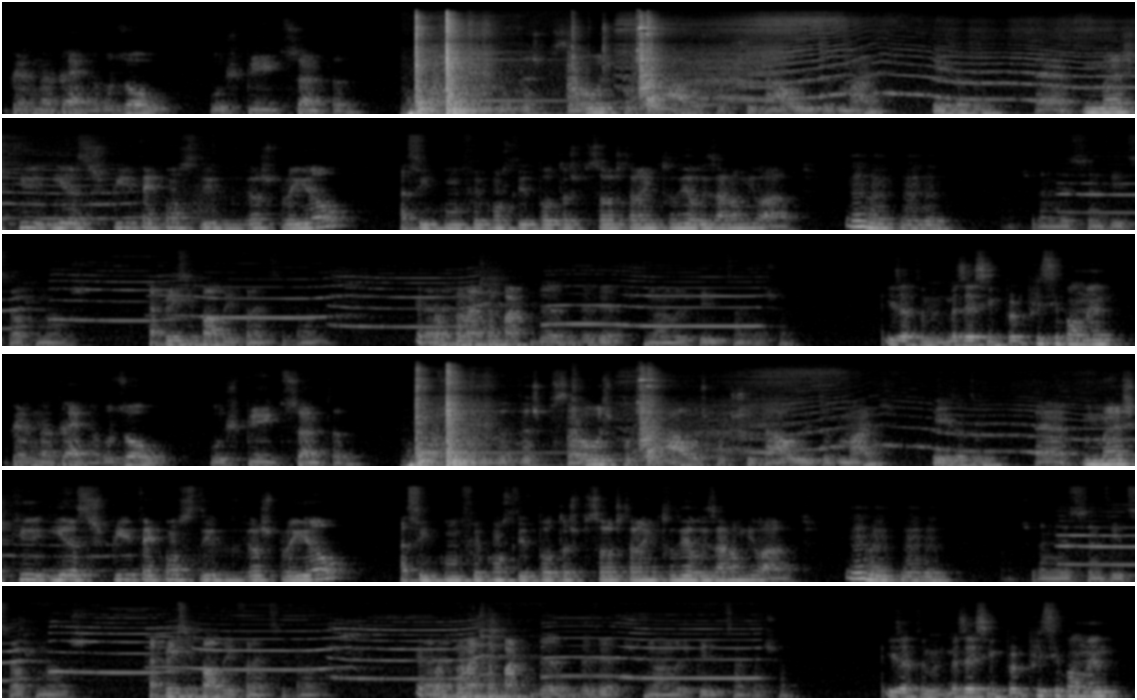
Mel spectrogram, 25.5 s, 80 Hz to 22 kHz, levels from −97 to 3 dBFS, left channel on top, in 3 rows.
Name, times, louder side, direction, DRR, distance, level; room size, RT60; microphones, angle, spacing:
voice 1, 0.1-1.2 1.6-2.7 3.2-6.6 7.7-11.0 11.5-14.4 15.0-15.1 16.3-17.6 18.1-19.4 20.1-22.8, right 1 dB, 25° right, 3 dB, 1.4 m, -50 dB
sound 1, 3.0-9.3, left 5 dB, 45° left, 0.6 m, -41 dB
voice 2, 7.0-7.5 14.8-15.6 20.1-20.5 23.6-25.3, equal, 20° left, -2 dB, 1.4 m, -47 dB
sound 2, 16.4-22.7, right 4 dB, 85° right, 1.5 m, -57 dB
10.5 x 4.4 x 2.6 m, 0.36 s
head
